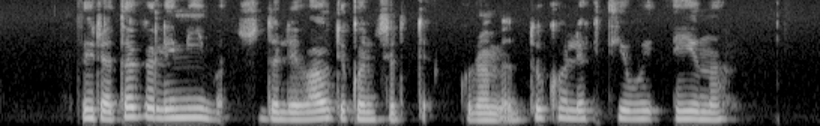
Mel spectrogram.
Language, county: Lithuanian, Kaunas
